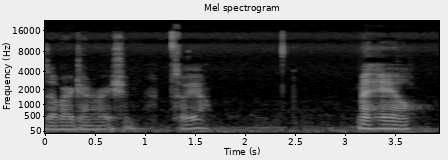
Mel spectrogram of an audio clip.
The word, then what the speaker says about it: Mikhail: our generation so yeah mihail mihail not mikhail lehrman laramonta i get jealous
